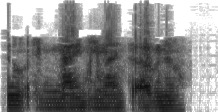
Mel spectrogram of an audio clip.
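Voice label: Sheriff West County, scanner audio trunk; ThompsonPeakScot; MCSO - WEST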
